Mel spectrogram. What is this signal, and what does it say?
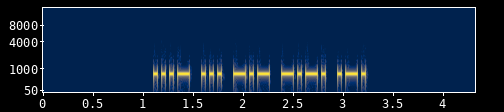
Morse code, heard as a keyed tone, about 30 wpm, 700 Hz. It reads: VSKCR
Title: Code Groups - 5 Letters - 30wpm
